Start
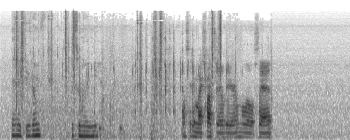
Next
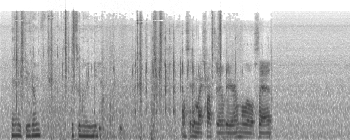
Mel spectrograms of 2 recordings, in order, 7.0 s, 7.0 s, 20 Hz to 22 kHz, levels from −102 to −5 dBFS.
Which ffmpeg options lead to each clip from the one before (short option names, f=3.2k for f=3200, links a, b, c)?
-af "acompressor=threshold=-30dB:ratio=4,volume=3dB"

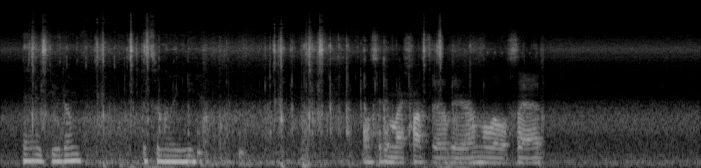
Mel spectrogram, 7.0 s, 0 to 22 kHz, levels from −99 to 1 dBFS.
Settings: -af "firequalizer=gain_entry='entry(140,0);entry(200,-8);entry(300,-7);entry(430,-12);entry(660,-10);entry(1200,3);entry(2000,-26);entry(3400,-29);entry(6500,8);entry(11000,-30)':delay=0.05:min_phase=1,afreqshift=18,volume=-3.5dB"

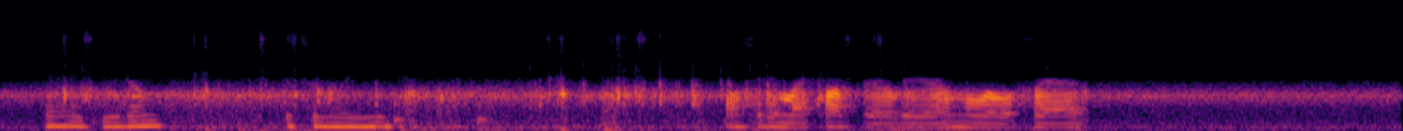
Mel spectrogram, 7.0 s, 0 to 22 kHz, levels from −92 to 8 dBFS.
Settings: -af "lowpass=f=1.1k:t=q:w=9.6"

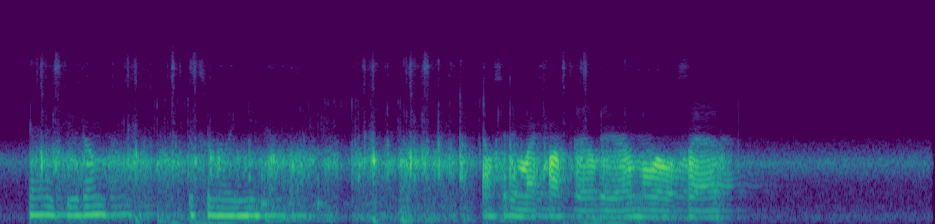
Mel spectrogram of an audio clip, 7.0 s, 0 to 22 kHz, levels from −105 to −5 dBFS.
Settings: -filter_complex "[0:a]asplit=2[a][b];[b]adelay=199,lowpass=f=1.2k:p=1,volume=-11dB,asplit=2[c][d];[d]adelay=199,lowpass=f=1.2k:p=1,volume=0.37,asplit=2[e][f];[f]adelay=199,lowpass=f=1.2k:p=1,volume=0.37,asplit=2[g][h];[h]adelay=199,lowpass=f=1.2k:p=1,volume=0.37[i];[a][c][e][g][i]amix=inputs=5:normalize=0,agate=range=-12dB:threshold=-42dB:ratio=16:detection=peak,volume=-3.5dB"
